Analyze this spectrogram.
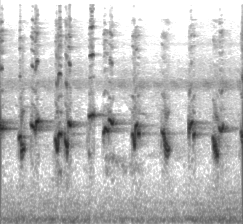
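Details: Rapid, continuous song of a sooty-headed bulbul, used to entice other bulbuls to sing in response: a rhythmic series of about ten liquid chirps, each with a quick dip and upturn, with a steady high hum behind.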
